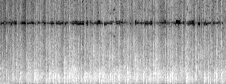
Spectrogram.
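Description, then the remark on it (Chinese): A group applauds steadily for about three seconds to encourage a child guest, a dense, even patter of many hands clapping at once with no voices over it. “大家掌声鼓励鼓励。”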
